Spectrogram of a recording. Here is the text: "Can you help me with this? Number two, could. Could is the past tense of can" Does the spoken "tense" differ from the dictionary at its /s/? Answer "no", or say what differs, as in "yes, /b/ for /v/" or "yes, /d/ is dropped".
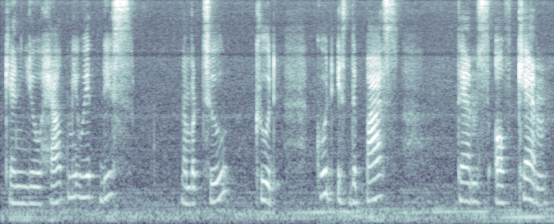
no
